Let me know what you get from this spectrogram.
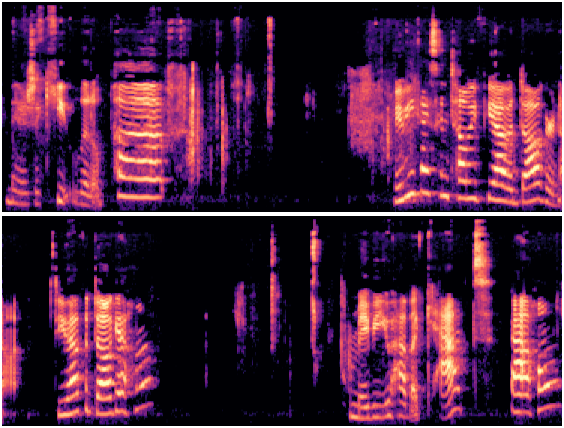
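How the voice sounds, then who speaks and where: High-voiced woman teacher talking to young children. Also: unhurried, long pauses, a little hiss or hum. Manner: expressive, reassuring, simple child-directed phrasing. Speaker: elementary school teacher. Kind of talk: read-aloud and chat addressed to young children.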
